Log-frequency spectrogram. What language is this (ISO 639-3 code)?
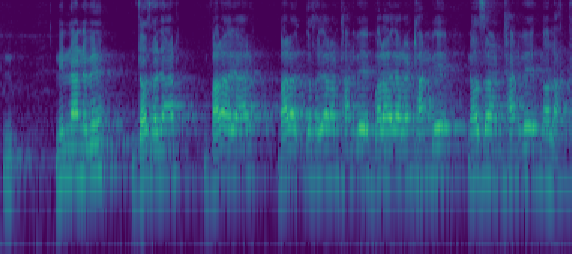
mai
